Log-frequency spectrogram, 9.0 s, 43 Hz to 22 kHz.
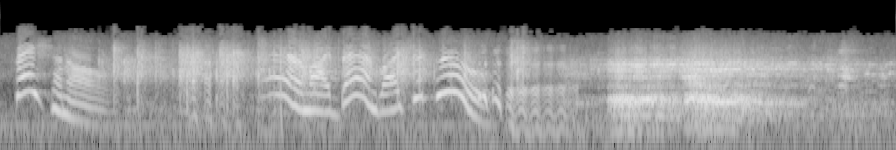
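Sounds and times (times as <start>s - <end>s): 
speech: 0.4s - 1.2s, 2.0s - 7.6s
laughter: 1.8s - 3.4s, 4.0s - 6.1s, 8.1s - 8.9s
lion roaring: 5.8s - 8.9s.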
